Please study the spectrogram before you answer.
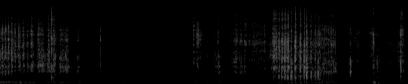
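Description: Long nails and fingertips rub and squeeze the edges of the heavy, coarse pages of a large open paper houseboat photo book, then turn the pages. Bright, dry rustling and scratchy crinkles come in quick bursts, pause in near silence for about a second, then return as a louder, sustained page rustle that tapers into a few softer scrapes.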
